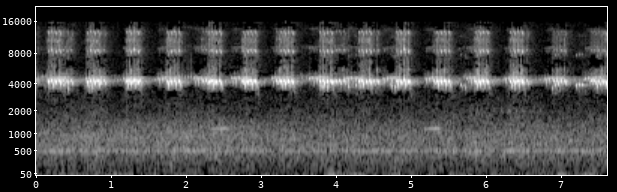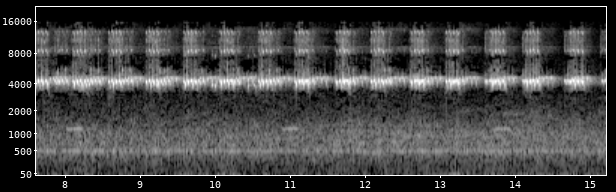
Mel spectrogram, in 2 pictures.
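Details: Cricket chirps at night, a long steady series of shrill pulsed bursts at almost two per second, regular and unbroken, over a soft faint background hum.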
